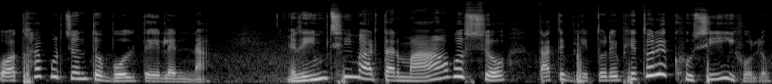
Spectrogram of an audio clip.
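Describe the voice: A woman speaks slowly with a slightly mellow tone. Her pitch makes big swings.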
